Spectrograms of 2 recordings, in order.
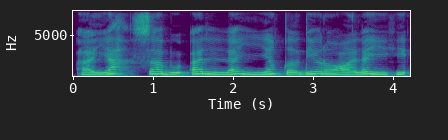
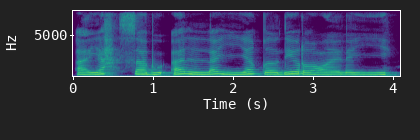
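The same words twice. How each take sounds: First: The final vowel is short and flows onward. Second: The final vowel is lengthened before a stop. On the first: The reading continues without stopping. "Dibaca pendek, tidak panjang. Karena bukan waqaf" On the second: The reader stops here to take a breath. "Contoh yang diwaqafkan"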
